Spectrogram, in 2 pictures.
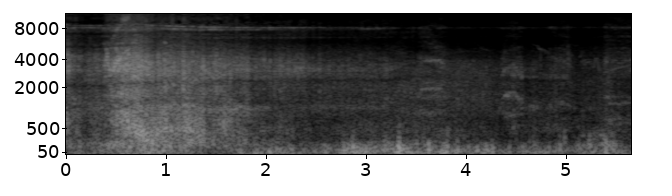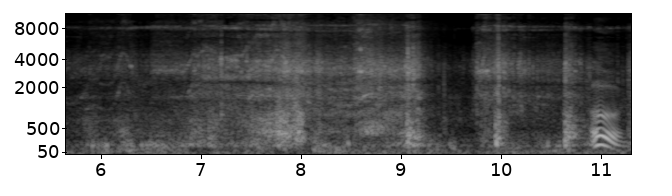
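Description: An Arrma Kraton M2C RC monster truck crashes, with engine whine, clattering impacts and scraping bursts at close range, the loudest hits coming near the end, while a person talks over it.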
